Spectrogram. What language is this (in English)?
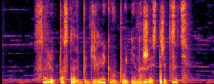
Russian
